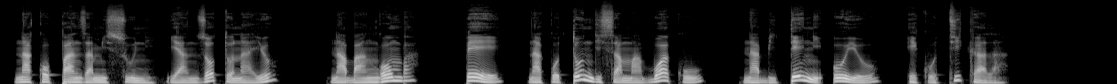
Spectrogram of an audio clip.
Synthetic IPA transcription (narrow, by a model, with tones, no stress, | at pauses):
na˨ko˨pa˨nza˨mi˨su˨ni˨ja˨nzo˦to˨na˨jɔ˦ | na˨ba˨ŋɡo˦mba˦ | pe˦ | na˨ko˨to˦ndi˨sa˨ma˨bwa˦ku˨ | na˨bi˨te˦ni˨o˦jo˦ | e˨ko˨ti˦ka˨la̰˨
